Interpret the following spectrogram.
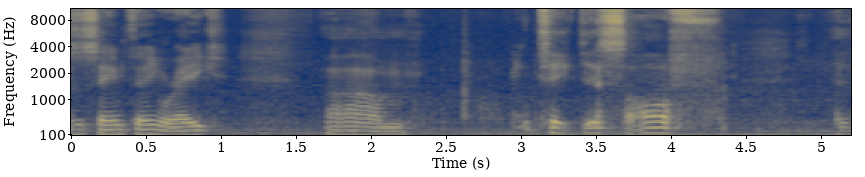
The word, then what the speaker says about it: Ruike: It's a company called Rake, and from the lettering, you would think it's pronounced Ruike, but it's actually Rake.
